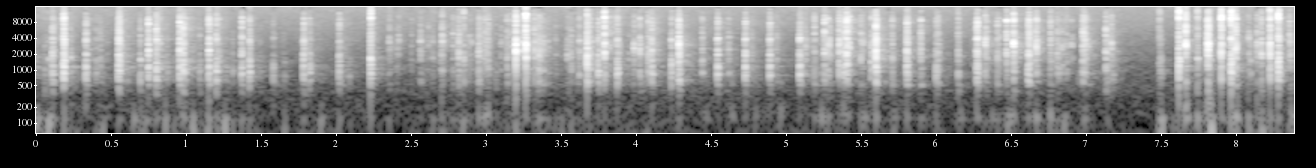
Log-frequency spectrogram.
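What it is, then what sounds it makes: Plastic mechanical keyboard. A black plastic KLIM mechanical keyboard with a metal-grey frame and hollow housing is held in both hands while fingertips tap and type on its keys. The result is a quick, irregular stream of sharp, bright clicks that die away instantly, with a hollow plastic character and almost no low end, plus a brief pause near the end before the typing resumes.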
